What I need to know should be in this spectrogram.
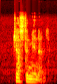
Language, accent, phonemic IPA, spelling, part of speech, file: English, Australia, /ˈdʒʌst ə ˌmɪnɪt/, just a minute, noun / interjection, En-au-just a minute.ogg
- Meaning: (noun) 1. A short period of time, typically anywhere from several seconds to several minutes or more 2. Used other than figuratively or idiomatically: see just, a, minute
